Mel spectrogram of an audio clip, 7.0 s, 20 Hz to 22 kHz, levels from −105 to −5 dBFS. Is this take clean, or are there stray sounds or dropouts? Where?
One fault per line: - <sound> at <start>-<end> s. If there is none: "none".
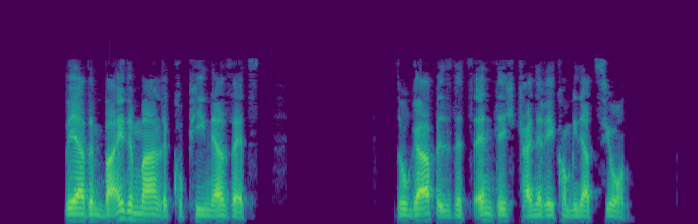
none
